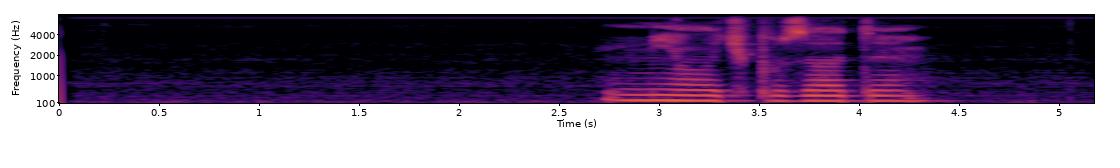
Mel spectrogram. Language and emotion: Russian, sad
